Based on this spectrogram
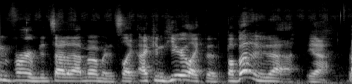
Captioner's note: syllable sounds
